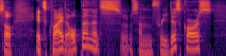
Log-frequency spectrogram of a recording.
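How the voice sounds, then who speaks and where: The sound is dry and close, with no echo, as a man speaks. He has a German accent and a fairly slow pace. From Germany. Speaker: podcast host. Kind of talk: casual solo intro. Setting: home recording. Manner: halting, filler-heavy.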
